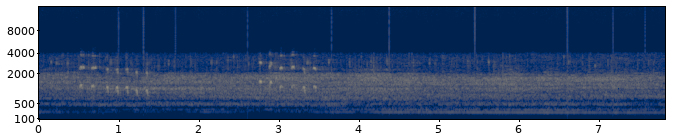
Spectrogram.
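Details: Owl at night, 3:10 AM on July 31, 2017, during a mouse delivery, the twelfth of sixteen food deliveries that night; two short bursts of rapid, squeaky chittering notes over a steady hum.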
